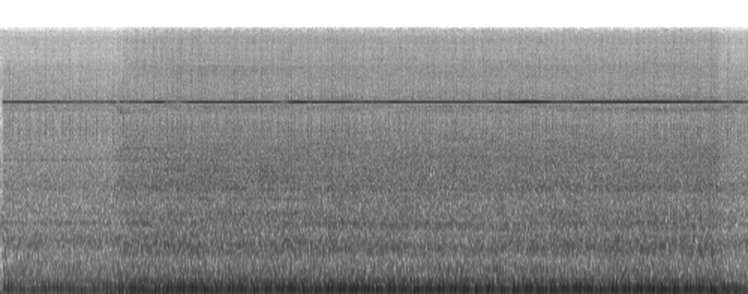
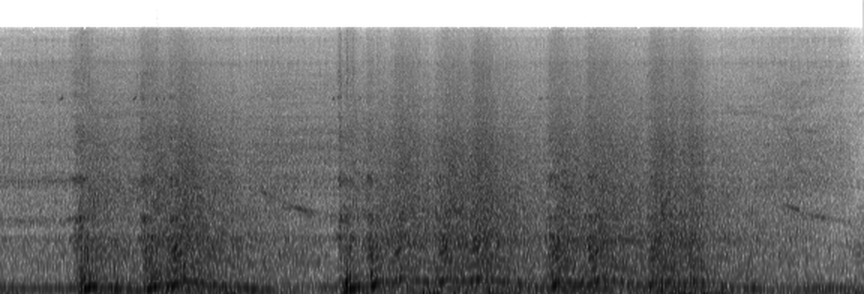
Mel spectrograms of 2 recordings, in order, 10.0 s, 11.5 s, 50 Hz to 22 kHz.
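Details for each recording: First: 1970 Plymouth Fury III convertible with 318 V8 and 904 automatic, after maintenance including a fuel filter; idles with a low steady rumble under a constant airy hiss and thin high whistle from a vacuum leak. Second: 1970 Plymouth Fury III convertible, 318 V8, 904 automatic, warm, after reconnecting a hose: engine snaps up cleanly through several quick blips and settles back each time, crisp and even, no stumble; healthy revving.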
